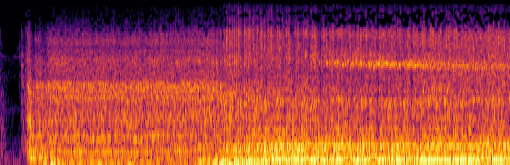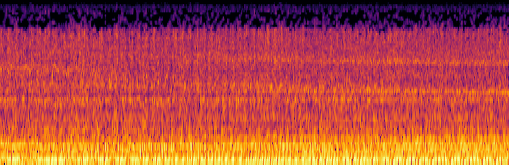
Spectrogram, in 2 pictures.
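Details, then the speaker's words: Abandoned Clark wheel loader being revived, cold engine; catches after a short crank, is held at high, slightly uneven revs near redline, then dies when left to idle; cold engine stalling at idle. "oh she died out what the heck you know you really just hate to redline a cold motor like that but it sounds like that's what she wants"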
